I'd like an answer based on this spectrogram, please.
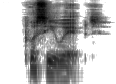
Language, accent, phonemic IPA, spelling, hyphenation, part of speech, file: English, Australia, /ˈpʊsiˌ(h)wɪpt/, pussywhipped, pussy‧whipped, adjective / verb, En-au-pussywhipped.ogg
- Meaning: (adjective) Submissive to or dominated by one's wife or other female partner, frequently with the connotation that this submissive behavior is for the prospect of sex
